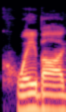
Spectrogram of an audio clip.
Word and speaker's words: Quaboag: I think that's how you pronounce it. I've been corrected. I think I called it Quaboag in a video on Instagram, but Quaboag seems to be the way you pronounce it.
